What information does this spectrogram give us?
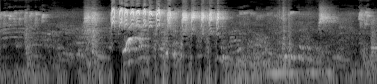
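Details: Greater green leafbird, cucak hijau jamtrok song filled with tengkek phrases: a sustained two-second run of loud, rapid, shrill rattling notes, then scattered calls and a quiet background voice.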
